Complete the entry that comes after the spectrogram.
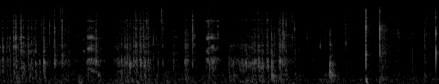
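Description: A solid pale yellow soap bar with an orange layer, held in the hand, is scraped with a metal utility knife blade into fine, crumbly shavings. The result is a quiet run of bright, crisp, crinkly scraping strokes with little low end, ending in a few sharper clicks.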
